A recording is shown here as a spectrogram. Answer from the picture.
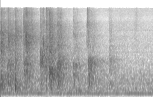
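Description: Short applause from a small audience, a few people clapping unevenly and dying away after about a second and a half.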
